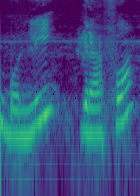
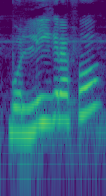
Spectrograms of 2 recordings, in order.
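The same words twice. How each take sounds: First: "bolígrafo" slowly split, boLÍ, pause, grafo; stress on LÍ. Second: Said in the usual way. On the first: Shown as a demonstration. Teacher showing where the accent is, "bolígrafo" slowly broken after stressed LÍ. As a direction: hold the LÍ in "bolígrafo", then pause before grafo. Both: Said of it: "que lleva acento en la L I".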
